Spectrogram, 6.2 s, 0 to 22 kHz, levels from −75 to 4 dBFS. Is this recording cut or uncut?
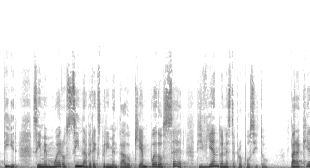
uncut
